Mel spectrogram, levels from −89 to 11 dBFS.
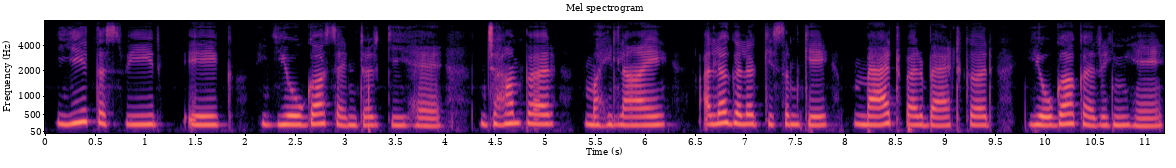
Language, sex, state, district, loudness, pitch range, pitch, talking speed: Hindi, female, Uttar Pradesh, Jalaun, -23 LUFS, 225-250 Hz, 235 Hz, 125 wpm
